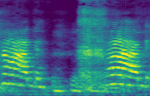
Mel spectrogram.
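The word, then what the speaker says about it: חג: Remember, when you're first trying, make it ugly. Be like, chag, chag, and then pull it back. Chag, chag, chag.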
